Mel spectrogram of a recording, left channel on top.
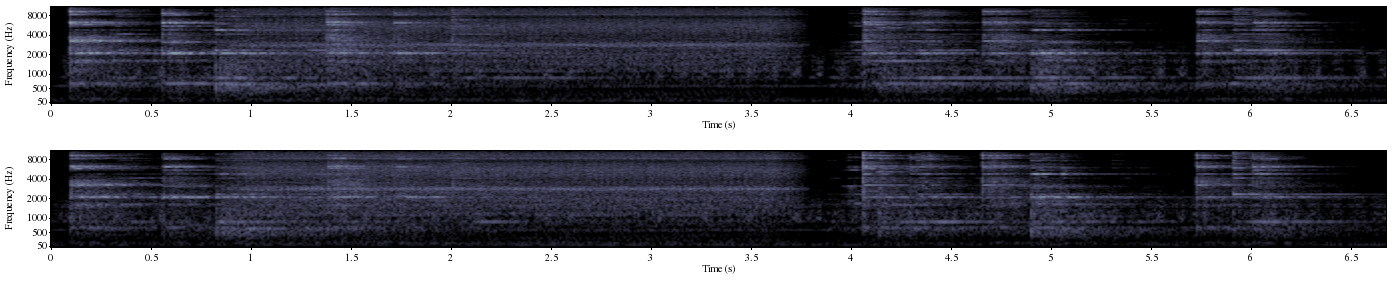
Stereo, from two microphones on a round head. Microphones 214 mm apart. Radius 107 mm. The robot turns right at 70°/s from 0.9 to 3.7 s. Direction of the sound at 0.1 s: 40° left (ahead or behind).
